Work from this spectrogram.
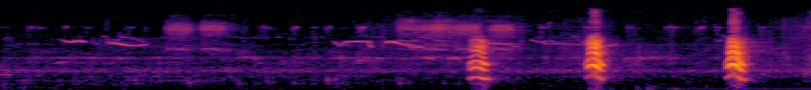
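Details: Wild adult male cheetahs, three of the five-member Fast Five coalition, calling while searching for two separated coalition partners across a river in Kenya's Maasai Mara during a very rainy February; faint thin whistles early, then three loud descending chirps about a second apart.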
